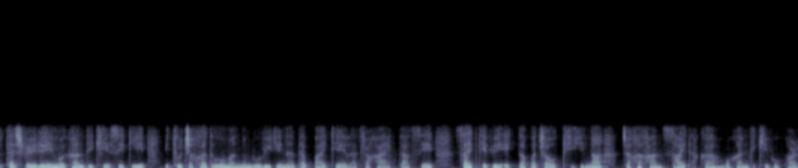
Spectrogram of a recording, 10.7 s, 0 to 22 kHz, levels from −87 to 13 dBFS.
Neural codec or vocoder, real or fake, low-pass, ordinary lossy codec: codec, 16 kHz in and 24 kHz out, 0.6 kbps, FocalCodec, streaming, 4096 codes; fake; 5.4 kHz; Opus, 16 kbps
